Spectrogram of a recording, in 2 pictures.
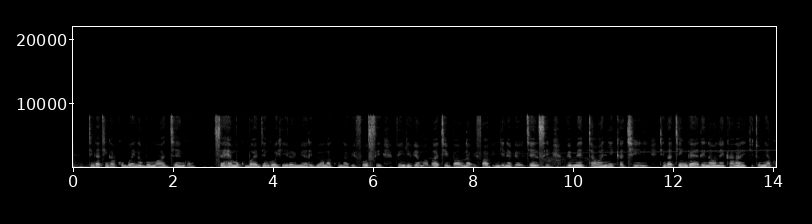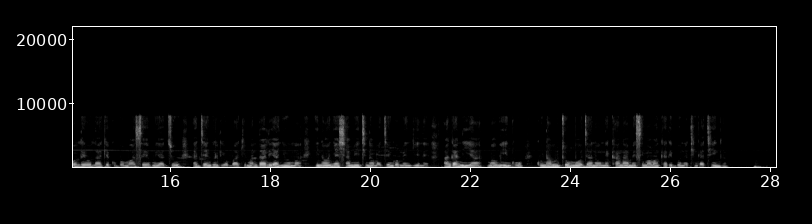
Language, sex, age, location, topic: Swahili, male, 18-24, Nairobi, government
